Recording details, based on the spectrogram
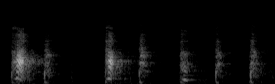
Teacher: Look at my lips. This is a stop because I'm stopping the airflow.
